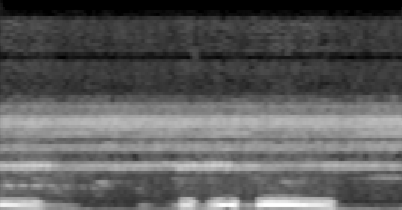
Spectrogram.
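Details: Spotted dove decoy bird with a 'ngeruk' style voice ends a long coo. Then it gives a fresh phrase of two quick, wavering notes and a sustained, slightly falling hoarse coo.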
